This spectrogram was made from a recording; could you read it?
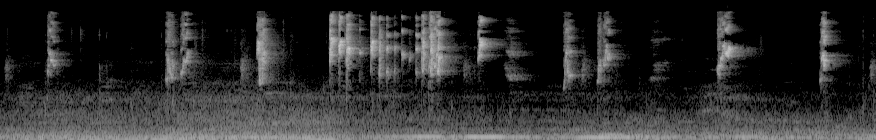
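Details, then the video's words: Lovebird calling during mating: short, sharp, high chirps in scattered bursts, some in quick doubles or clusters around the middle, with a faint low background hum. "SUARA LOVEBIRD KAWIN ATAU REPRODUKSI"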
